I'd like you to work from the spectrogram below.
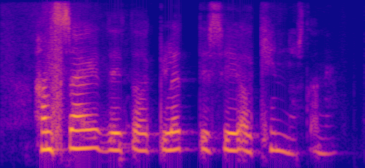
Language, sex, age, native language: Icelandic, female, 11, Icelandic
